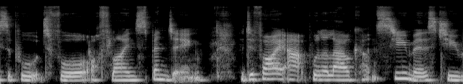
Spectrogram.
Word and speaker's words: Dify: Opera is moving into financial services with the launch of DeFi, that's spelled D-I-F-Y, but it's pronounced DeFi, an in-browser cashback service and digital wallet for online shopping.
